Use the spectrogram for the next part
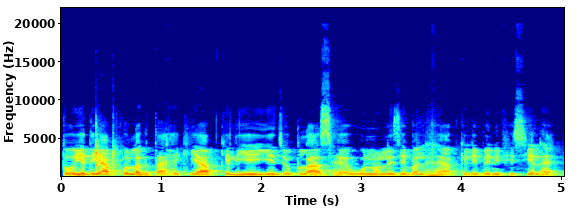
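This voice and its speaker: A man's voice: mid-range voice, moderate pace, highs cut off. A man teaching an online lesson, earnest and fatherly, who keeps calling his students children and mixes English words into Hindi. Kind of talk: online lecture with a moral talk.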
